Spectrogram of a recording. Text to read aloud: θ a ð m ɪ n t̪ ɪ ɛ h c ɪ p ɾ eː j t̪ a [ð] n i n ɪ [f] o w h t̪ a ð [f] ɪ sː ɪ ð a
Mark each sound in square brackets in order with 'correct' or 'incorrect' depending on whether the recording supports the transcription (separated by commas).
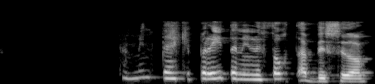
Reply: incorrect, incorrect, incorrect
